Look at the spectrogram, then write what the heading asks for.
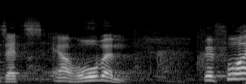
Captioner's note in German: Beifall bei der CDU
